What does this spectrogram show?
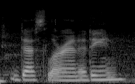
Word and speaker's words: Desloratadine: nightly for your 12-year-old, and how do you pronounce this one? Desloratadine.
